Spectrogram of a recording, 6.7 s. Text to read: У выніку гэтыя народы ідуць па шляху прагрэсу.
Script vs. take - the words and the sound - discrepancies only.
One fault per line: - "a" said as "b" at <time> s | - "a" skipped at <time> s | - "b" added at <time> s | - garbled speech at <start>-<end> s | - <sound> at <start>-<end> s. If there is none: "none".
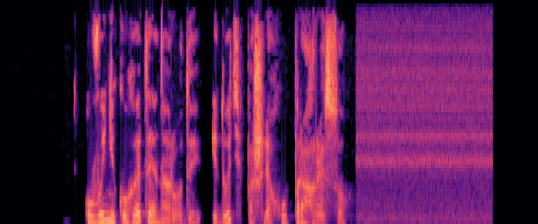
none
